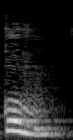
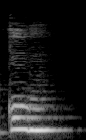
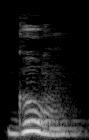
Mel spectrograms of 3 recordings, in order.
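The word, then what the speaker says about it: قم: seseorang bangun dari duduknya kata Gom ini bertuliskan dengan huruf Call kalau dalam bahasa Arab fushah dibacanya com Tapi kalau dalam bahasa Arabnya huruf Kaf itu biasanya dibaca seperti Huruf g Jadi dibacanya bukan come tapi Gom hurufnya itu seperti Juli seperti itu kalau dalam bahasa Arab amiyah nah Kian untuk pelajar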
